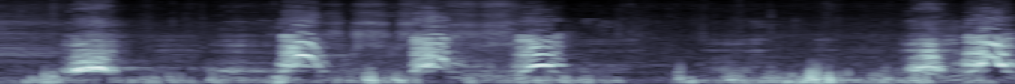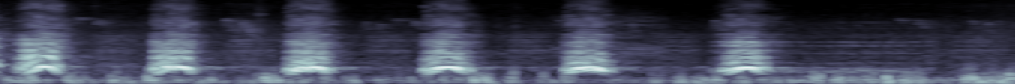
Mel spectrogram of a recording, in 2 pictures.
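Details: Dogs barking in short, sharp barks: a few uneven barks, a brief pause, then a steady run of about eight barks roughly every half second, with low background rumble.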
